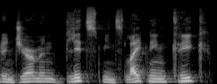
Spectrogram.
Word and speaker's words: Krieg: So literally, of course, the word in German, Blitz means lightning, Krieg means war, Krieg, if you're from Vienna, shout out to the Viennese out there. Good Austrian pronunciation there.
